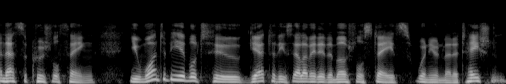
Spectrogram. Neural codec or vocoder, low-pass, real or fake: none; 7.2 kHz; real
